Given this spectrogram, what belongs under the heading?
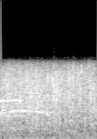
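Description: Studio audience applause on a daytime talk show, a dense, steady burst of clapping filling the room for a brief moment.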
